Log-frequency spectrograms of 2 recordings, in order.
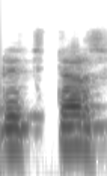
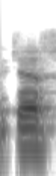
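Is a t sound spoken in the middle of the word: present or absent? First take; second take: present; absent. First: A t sound is heard in the middle. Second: No t sound is heard in the middle. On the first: "इसको टी भी है बीच में" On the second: "टी silent रहता है, रिचर्स ही उसको बोलते हैं"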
